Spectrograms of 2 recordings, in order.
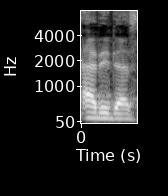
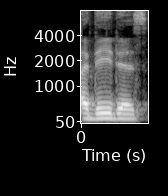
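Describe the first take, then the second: First: The word is said the British way. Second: The word is said the American way. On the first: This is how people in London say it. The speaker calls it right. "as I say" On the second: This is how Americans say it. The speaker calls it wrong.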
